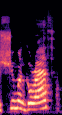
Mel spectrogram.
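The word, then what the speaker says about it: Shuma-Gorath: strange was standing in another realm talking to schumann gorath is that how you pronounce the name of yeah nailed it for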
